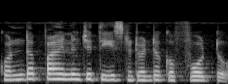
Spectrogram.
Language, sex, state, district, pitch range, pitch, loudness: Telugu, female, Andhra Pradesh, Annamaya, 195-240 Hz, 210 Hz, -17 LUFS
